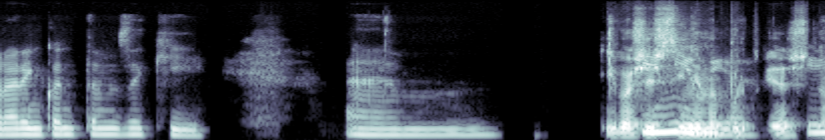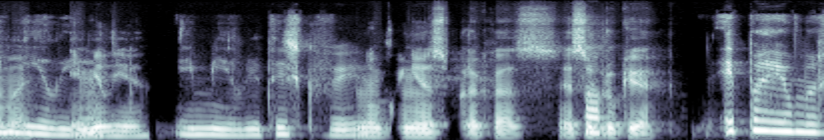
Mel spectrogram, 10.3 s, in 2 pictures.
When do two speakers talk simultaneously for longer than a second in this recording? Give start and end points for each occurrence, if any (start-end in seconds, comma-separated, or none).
4.0-5.8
